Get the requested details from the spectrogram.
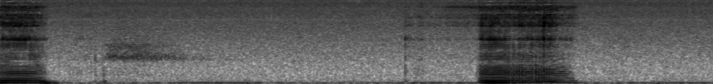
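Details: A snore ends, then after a quiet breath a second loud, rattling snore follows in a quiet room during sleep; ordinary snoring.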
